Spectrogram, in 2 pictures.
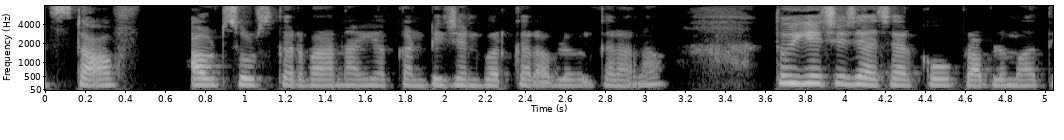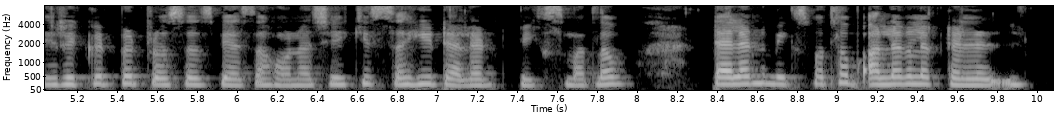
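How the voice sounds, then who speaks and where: A woman's voice: on the high side, darkish tone, dry recording. A young woman tutoring for a banking exam, explaining HR and banking ideas in a conversational lecture and often checking in with her listeners. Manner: conversational, frequent filler checks.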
